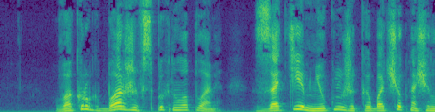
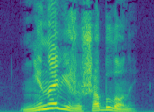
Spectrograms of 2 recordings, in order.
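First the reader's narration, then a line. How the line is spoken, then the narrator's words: Snorting, wry. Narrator (Russian): фыркнул наш штатный юморист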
